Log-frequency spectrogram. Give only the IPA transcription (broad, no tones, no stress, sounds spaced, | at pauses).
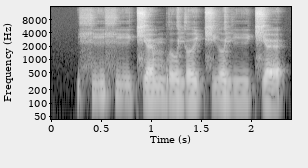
x i x iː t͡ɕ ɛ m b ə ʊ̯ j ə ɪ̯ t͡ɕ i ə̯ j iː t͡ɕ ɛ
